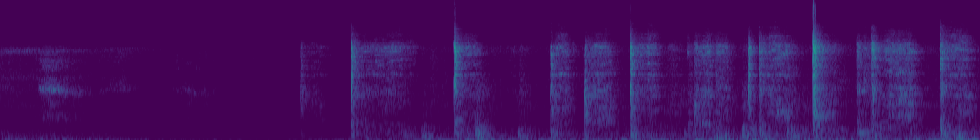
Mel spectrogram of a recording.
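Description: Dishes and cutlery clattering in a kitchen: a quick run of clinks and knocks, several a second, starting about three and a half seconds in.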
